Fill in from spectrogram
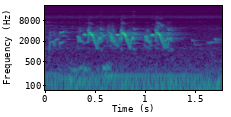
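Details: Sooty-headed bulbul in a four-against-one fight, giving a rapid, scratchy burst of high chattering notes with sharp squeaky peaks, lasting about a second before fading to quiet background hum.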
